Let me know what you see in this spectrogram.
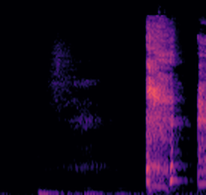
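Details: Cough from a sick adult streamer with a sore throat: a soft breath in, then a sharp, harsh cough followed by a second burst.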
